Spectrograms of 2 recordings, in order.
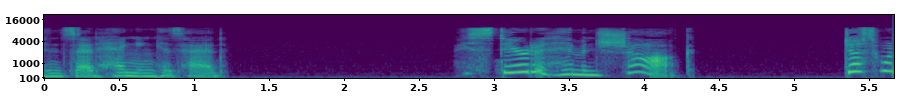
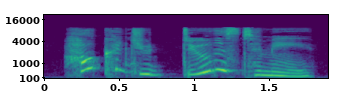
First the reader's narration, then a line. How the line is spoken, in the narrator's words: I cried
